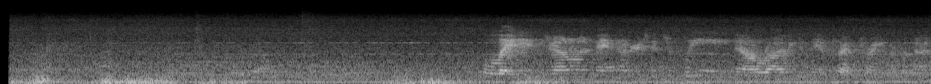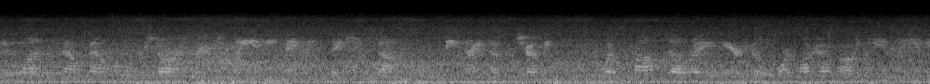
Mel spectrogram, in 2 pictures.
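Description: A voice over a station public-address system, starting about five seconds in and running on, over a steady low hum. Low rumbles come in the first two seconds.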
